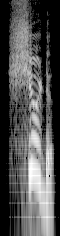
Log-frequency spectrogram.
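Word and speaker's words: should: तीन शब्द आपको मिलेंगे एस एच ओ यू एल डी शुड कुड वुड clear है चलो नेक्स्ट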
